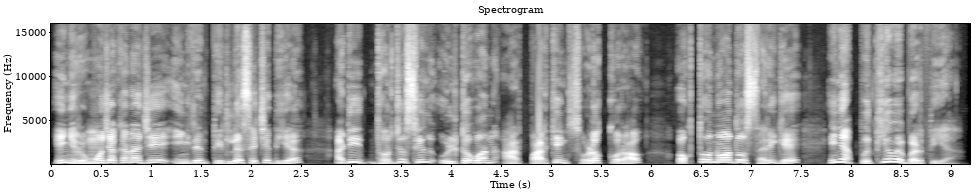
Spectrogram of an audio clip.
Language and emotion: Santali, happy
